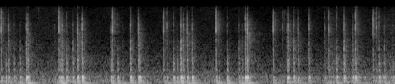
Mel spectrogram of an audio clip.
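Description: Long pink acrylic nails tap rapidly on a flat white solid laminate tabletop, close-up. Quick, unevenly spaced clicks with bright scratchy edges sit over a soft low body, and each tap dies away almost at once.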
